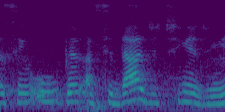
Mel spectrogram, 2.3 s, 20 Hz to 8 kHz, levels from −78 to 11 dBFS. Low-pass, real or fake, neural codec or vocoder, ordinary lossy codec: 7.2 kHz; real; none; Opus, 64 kbps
